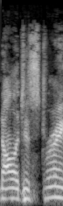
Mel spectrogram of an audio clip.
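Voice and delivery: mild, contained yell with a hint of scream. Voicing a kid who screams at the top of his lungs. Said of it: "he screams at the top of his lungs".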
